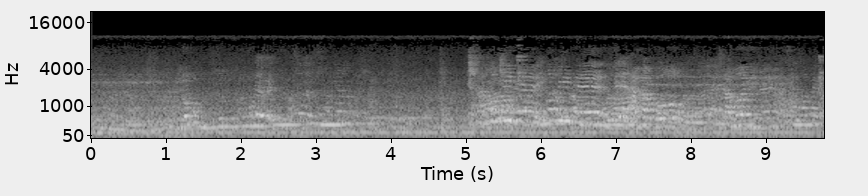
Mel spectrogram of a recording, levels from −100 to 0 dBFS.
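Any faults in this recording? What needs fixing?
MP3 compression throughout: nothing above 11.1 kHz, and plainly audible watery, swirly artefacts, likely from a low bitrate around 48 kbps. Encode at a higher bitrate or keep a lossless source.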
